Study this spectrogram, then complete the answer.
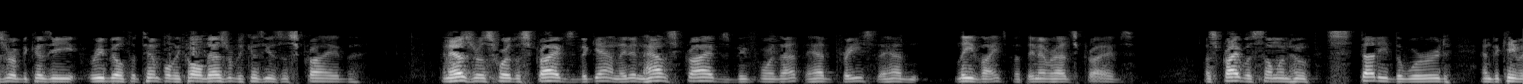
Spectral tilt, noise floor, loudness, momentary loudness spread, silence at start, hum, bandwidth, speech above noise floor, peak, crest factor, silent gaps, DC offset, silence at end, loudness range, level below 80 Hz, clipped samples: -9 dB/octave; -63 dBFS; -21 LUFS; 14 LU; 0 s; none; 5 kHz; 43 dB; 0 dBFS; 20 dB; none; under 0.1%; 0 s; 6 LU; -62 dBFS; under 0.1%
